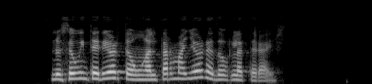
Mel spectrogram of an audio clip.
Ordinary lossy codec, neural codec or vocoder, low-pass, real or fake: Opus, 24 kbps; vocoder, 44.1 kHz, 128 mel bands every 512 samples, BigVGAN v2; 9.9 kHz; fake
